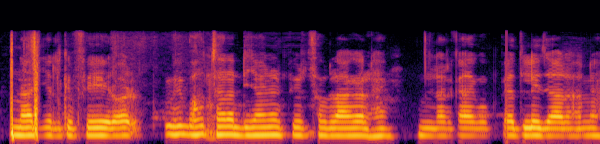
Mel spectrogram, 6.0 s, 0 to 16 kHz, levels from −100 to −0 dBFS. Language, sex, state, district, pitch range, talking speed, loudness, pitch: Maithili, male, Bihar, Samastipur, 150-160 Hz, 180 wpm, -18 LUFS, 155 Hz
